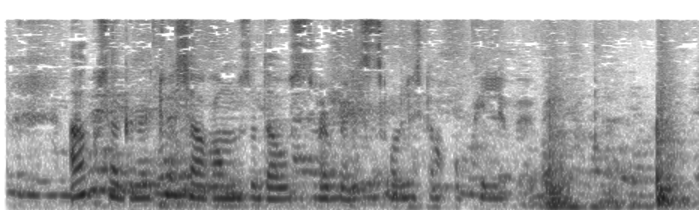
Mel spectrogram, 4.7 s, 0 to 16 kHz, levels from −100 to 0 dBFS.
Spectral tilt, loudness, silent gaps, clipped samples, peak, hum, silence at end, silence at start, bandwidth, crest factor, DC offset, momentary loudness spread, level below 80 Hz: -4 dB/octave; -23 LUFS; none; under 0.1%; -6 dBFS; none; 0 s; 0.05 s; 12 kHz; 18 dB; under 0.1%; 11 LU; -40 dBFS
